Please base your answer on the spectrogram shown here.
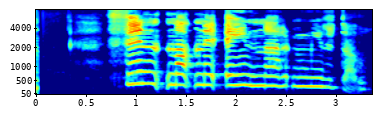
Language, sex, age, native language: Icelandic, female, 10, Icelandic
